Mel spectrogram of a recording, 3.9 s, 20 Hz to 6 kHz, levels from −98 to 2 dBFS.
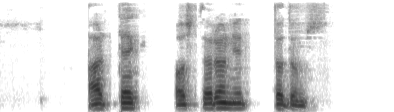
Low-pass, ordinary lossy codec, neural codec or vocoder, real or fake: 5.4 kHz; AAC, 24 kbps; none; real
